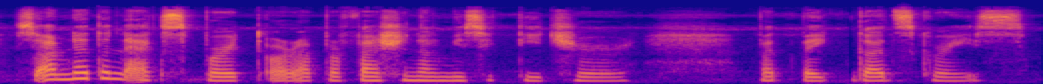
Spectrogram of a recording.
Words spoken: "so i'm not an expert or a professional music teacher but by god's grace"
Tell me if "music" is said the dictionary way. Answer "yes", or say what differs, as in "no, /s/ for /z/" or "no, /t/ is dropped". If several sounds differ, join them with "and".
no, /s/ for /z/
